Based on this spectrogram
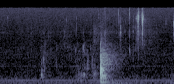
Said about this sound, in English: So, because of that, we're going to take a shot. It's fucking noon. But we are taking a shot of whiskey for Anna, so hell, cheers.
